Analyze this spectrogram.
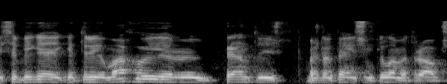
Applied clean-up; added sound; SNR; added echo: none; none; none; none.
